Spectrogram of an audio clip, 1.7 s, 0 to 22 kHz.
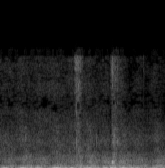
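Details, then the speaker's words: Old Mark 1 vehicle on electric fuel pump and starting fluid, oil pressure up, 14 volts: low rapid starter chug turns it over but it doesn't fire; owner suspects bad old gas, carburetor later leaking fuel; cranks but no start. "let's crank it over oh nothing starter come on"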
